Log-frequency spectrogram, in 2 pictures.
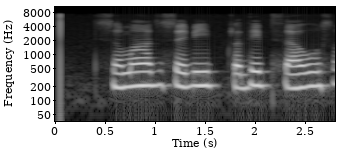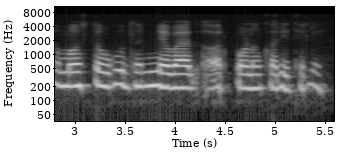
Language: Odia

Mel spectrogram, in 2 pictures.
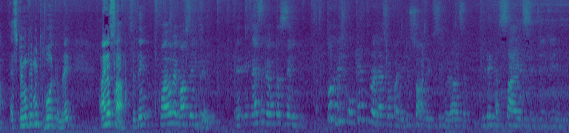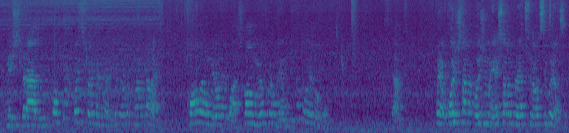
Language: Portuguese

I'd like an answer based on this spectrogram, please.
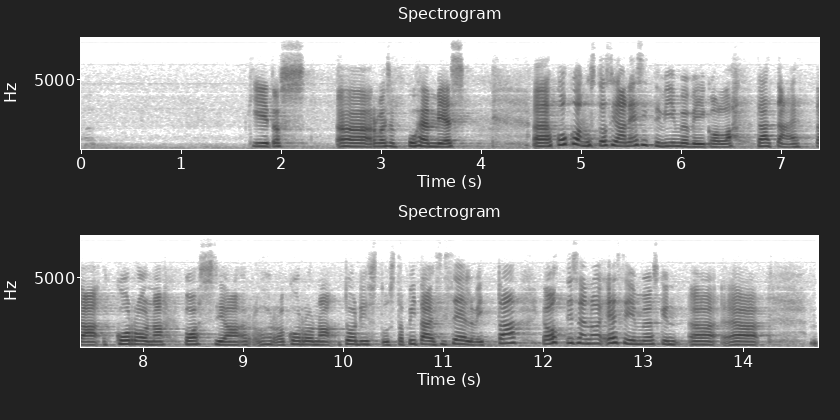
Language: Finnish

